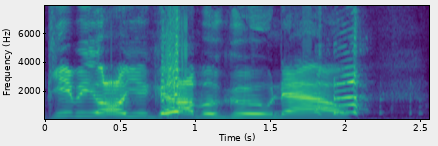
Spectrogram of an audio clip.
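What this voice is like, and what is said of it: Put-on New York Italian accent. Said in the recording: “that's how all Italian women sound ... Or New York women ... upstate New York, you've nailed that accent.”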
